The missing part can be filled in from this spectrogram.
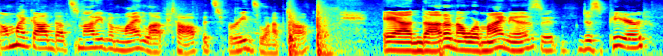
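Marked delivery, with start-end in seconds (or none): none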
